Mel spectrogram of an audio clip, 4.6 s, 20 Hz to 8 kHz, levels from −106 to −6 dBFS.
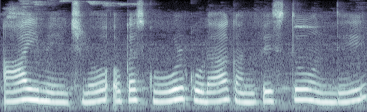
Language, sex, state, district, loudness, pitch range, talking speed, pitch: Telugu, male, Andhra Pradesh, Sri Satya Sai, -15 LUFS, 210-245 Hz, 105 wpm, 220 Hz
